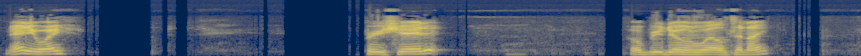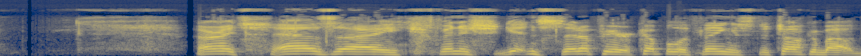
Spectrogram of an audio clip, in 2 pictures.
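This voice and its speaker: A man hosting a game livestream, talking sports to his viewers in measured, announcer-like phrases. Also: fairly high pitch, darkish tone. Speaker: game streamer and sports commentator, former radio play-by-play announcer. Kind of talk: livestream monologue, sports talk to chat viewers.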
